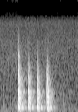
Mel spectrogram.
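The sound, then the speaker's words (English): Four firm knocks on a wooden study door, evenly spaced in quick succession, fairly loud, with quiet room tone before and after and no voices. “Didn't you hear me knock?”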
